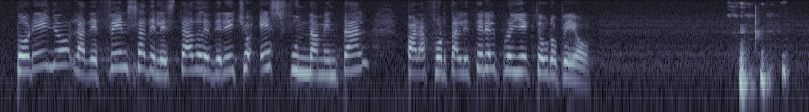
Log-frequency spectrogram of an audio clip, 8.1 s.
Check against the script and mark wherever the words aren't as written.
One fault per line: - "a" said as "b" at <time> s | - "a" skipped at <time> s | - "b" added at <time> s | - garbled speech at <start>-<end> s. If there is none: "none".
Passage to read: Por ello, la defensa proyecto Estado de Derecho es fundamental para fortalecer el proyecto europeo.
- "proyecto" said as "del" at 1.5 s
